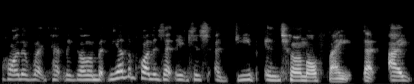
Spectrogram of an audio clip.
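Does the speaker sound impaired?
Yes: bilateral cleft lip and palate; surgeries needed to function normally with eating, speaking, drinking.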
